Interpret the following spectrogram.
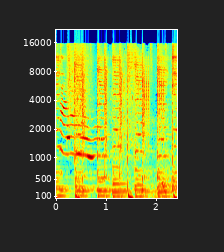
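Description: One cat meow, falling in pitch and lasting under a second, right at the start, over loud upbeat music with a steady beat.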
